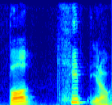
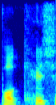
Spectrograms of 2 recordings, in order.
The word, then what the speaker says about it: bucket: 이 양동이 물통을 갖다가 버킷이라고 합니다. 예, 버켓이 아니고요. 버킷이라고 합니다. 버킷.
